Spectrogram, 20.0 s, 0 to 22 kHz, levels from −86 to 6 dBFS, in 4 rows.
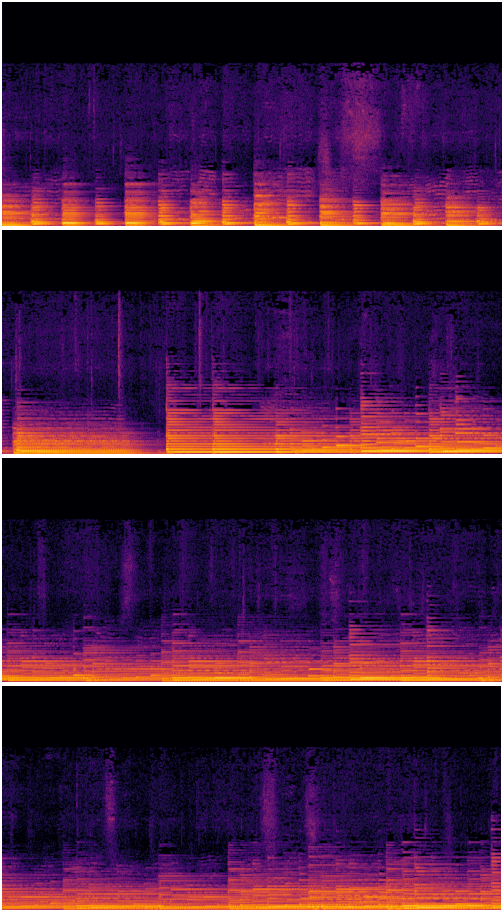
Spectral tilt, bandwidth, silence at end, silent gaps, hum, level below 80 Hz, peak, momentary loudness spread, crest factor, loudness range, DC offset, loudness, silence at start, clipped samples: -8 dB/octave; 13 kHz; 0 s; none; none; -36 dBFS; 0 dBFS; 7 LU; 12 dB; 3 LU; under 0.1%; -13 LUFS; 0 s; under 0.1%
